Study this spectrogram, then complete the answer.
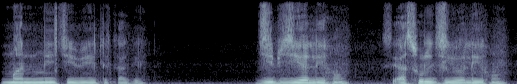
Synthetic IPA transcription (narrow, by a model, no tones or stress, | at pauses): mənmẽd͡ʒiwelikʰaɡe | d͡ʒibd͡ʒiəliɦõ | sḛʔɐsuld͡ʒiəliɦõ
